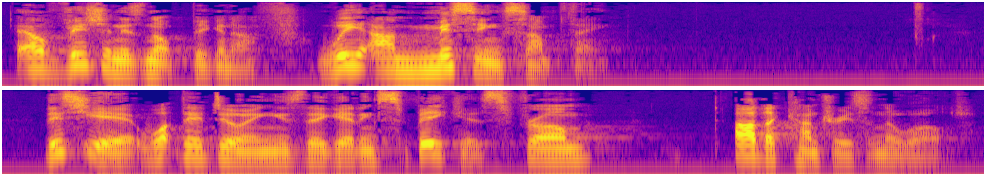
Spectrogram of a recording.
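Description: Emphatic preacher in a reverberant hall. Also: male voice, mid-range voice. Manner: emphatic, rising on key phrases, dropping to quiet asides. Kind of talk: sermon. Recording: long reverb of a church hall.

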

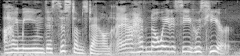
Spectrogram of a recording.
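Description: A woman's voice: fairly high pitch, animated, normal speed, a bit bright, faint music behind. An actress playing a worried, bewildered female hotel employee in an audio drama, speaking hesitantly. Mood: anxious, unsure.

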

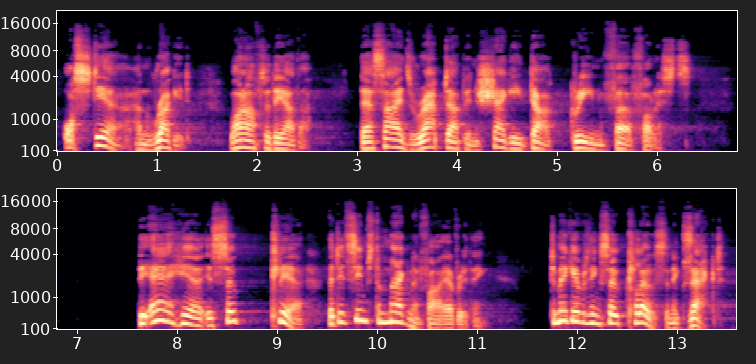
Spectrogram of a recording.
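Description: Man playing an animated, earnest gentleman adventurer. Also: a little high, slightly rough. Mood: wonder-struck. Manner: expressive, earnest, wryly self-deprecating, genteel. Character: eager, long-suffering young gentleman adventurer, lovestruck letter writer. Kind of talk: dramatised letter reading, comic period audio drama.

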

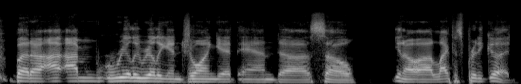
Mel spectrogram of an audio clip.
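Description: A man's voice: mid-range voice, steady tone, moderate pace, a bit bright, dry recording. Man hosting a casual chat, dry sound. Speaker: podcast host. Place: indoors at home, on a video call.

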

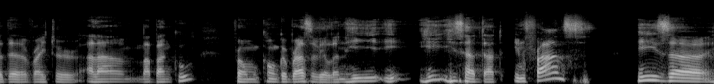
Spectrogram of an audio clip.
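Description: Husky halting male interviewer. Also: medium pitch, fairly bright tone. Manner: halting, repeats words while searching for them. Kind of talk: interview conversation.

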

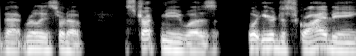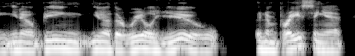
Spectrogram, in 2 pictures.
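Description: A man hosting a podcast interview, asking friendly questions and often repeating words as he goes. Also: medium pitch. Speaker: podcast host.

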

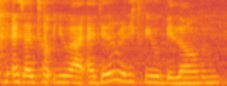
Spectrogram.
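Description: A woman's voice: mid-range voice, steady tone, normal speed, dark tone. A young woman from China, a university student, answering interview questions casually, with many restarts and small laughs. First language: Cantonese. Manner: hesitant, repeats words, laughs often. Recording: echoey room with background noise.

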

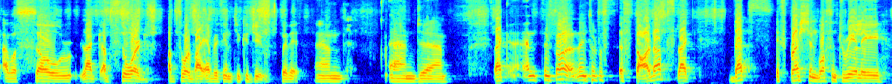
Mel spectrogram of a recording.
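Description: A young man, a startup CEO, answering interview questions in a casual, halting way with many restarts and fillers. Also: on the low side, darkish tone, rough recording. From Sweden.

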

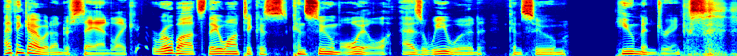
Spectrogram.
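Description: A man co-hosting a casual podcast, walking through a comic with frequent laughter and quiet trailing-off lines. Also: medium pitch, expressive, unhurried, no echo, clean studio sound. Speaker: podcast co-host. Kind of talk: casual chat reviewing a comic.

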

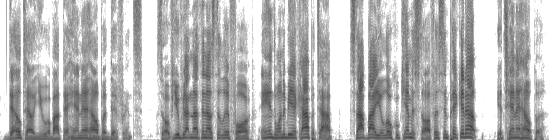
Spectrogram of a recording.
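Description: A peppy pitchman in a spoof radio ad. His voice is slightly high, bright and forceful, in a dry close recording. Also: no room sound. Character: peppy male hair dye ad salesman. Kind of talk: parody radio commercial.

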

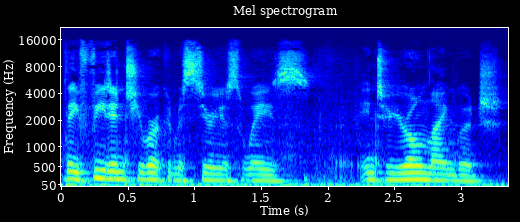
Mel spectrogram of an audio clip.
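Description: A woman author answering audience questions about her novel, speaking thoughtfully with many pauses and restarts. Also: sits low, fairly even intonation, darkish tone, slight background noise. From United States. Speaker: author at a reading. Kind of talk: book talk and audience Q&A. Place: event room with an audience.

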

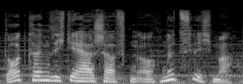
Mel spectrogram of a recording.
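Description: High, lilting monk. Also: male voice, expressive, a little fast, loud music behind the voice. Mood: polite, firm. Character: brisk pious monastery brother, polite male gatekeeper. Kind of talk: comedic German radio play acting.

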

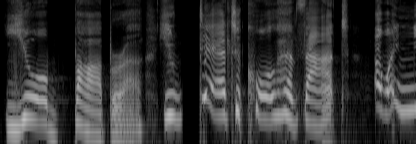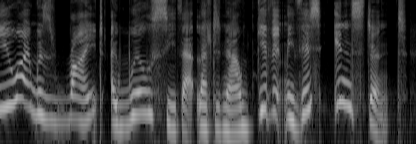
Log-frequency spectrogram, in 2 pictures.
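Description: A woman voicing an earnest, jealous little girl in an audiobook, high and eager. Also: big pitch swings, unhurried, few pauses, dry recording, studio quality, exaggerated voice. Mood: imperious. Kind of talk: audiobook character voice.

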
